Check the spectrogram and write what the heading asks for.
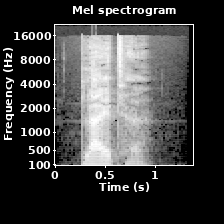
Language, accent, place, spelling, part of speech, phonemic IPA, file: German, Germany, Berlin, Pleite, noun, /ˈplaɪ̯tə/, De-Pleite.ogg
- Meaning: 1. bankruptcy 2. flop, failure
